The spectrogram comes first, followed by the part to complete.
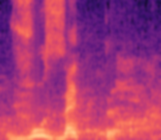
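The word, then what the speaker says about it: vous êtes: Veja na segunda pessoa do plural, vet. Mas por que eu estou falando vet? Porque em francês existe uma regra chamada regra de lisão.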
